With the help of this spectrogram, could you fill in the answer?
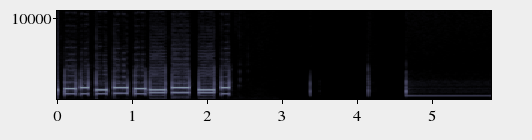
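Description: A quick run of about ten touch-tone keypad beeps, each a short dual-pitched tone, followed by a few faint clicks and then a steady, continuous dial tone.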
